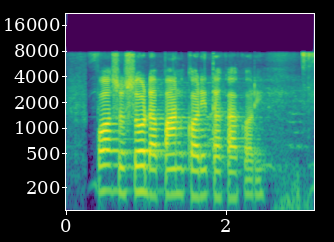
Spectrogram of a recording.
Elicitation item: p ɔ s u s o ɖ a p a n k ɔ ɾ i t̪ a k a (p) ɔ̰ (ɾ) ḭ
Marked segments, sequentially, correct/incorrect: incorrect, correct

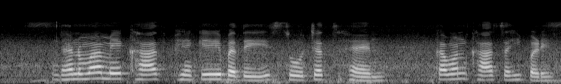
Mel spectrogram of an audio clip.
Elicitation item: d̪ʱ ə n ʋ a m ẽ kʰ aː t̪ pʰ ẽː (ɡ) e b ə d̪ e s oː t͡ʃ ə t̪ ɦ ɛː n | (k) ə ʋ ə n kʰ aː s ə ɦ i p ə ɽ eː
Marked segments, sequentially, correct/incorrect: incorrect, correct

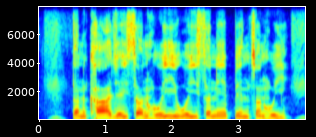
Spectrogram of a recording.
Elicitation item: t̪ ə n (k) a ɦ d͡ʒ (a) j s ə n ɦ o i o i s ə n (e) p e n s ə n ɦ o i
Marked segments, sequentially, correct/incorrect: incorrect, incorrect, correct

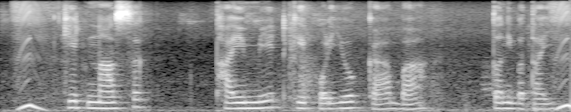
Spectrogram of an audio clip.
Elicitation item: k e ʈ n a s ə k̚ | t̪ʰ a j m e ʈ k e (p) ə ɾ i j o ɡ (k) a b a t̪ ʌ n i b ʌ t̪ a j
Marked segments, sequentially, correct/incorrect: correct, correct

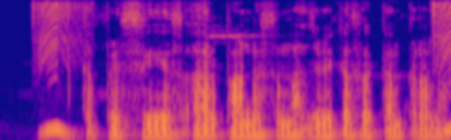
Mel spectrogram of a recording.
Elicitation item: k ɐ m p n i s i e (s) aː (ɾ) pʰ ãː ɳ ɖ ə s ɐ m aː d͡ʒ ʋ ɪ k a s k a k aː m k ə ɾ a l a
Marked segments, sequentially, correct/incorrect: correct, correct

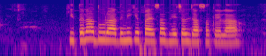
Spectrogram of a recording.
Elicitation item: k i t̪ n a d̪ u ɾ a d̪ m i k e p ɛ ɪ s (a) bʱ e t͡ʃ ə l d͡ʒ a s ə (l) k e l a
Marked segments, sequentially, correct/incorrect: correct, incorrect

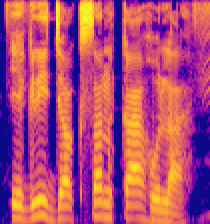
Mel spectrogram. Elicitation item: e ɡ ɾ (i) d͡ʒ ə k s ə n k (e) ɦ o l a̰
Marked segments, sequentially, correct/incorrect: correct, incorrect

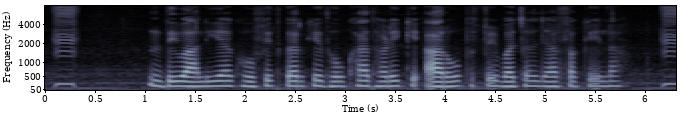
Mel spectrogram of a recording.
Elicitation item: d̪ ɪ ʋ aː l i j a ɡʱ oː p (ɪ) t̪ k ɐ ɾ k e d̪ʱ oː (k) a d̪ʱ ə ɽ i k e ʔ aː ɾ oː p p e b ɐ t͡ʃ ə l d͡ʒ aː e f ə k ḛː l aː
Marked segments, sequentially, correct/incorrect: correct, incorrect

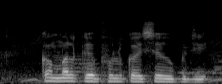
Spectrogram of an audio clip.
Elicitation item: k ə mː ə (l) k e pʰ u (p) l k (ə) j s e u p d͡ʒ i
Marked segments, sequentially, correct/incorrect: correct, incorrect, correct

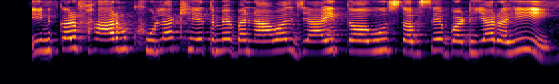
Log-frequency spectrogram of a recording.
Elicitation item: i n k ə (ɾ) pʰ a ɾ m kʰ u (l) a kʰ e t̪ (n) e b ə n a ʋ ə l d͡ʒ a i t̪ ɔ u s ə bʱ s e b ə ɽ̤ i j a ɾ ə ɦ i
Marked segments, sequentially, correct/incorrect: correct, correct, incorrect

